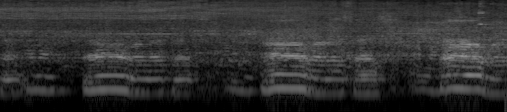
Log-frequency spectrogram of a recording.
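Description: A low voice in a live vocal performance, drawing out long held tones about a second each, three times with short gaps between.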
